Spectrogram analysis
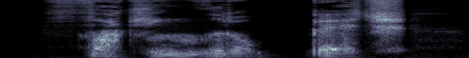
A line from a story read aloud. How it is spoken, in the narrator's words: Ryan hissed quietly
